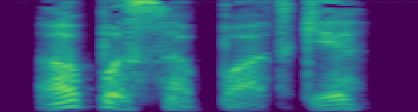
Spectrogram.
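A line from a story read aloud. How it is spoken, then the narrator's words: Silky growl. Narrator (Russian): вкрадчиво прорычал я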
